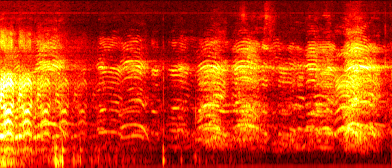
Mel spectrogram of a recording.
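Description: A religious gathering crowd at a Ramzan bayan shouts back in unison to a Naara-e-Takbeer call, a loud, rough massed roar swelling in waves, mixed with scattered voices.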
